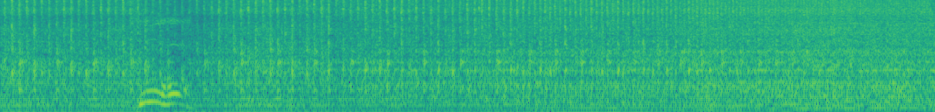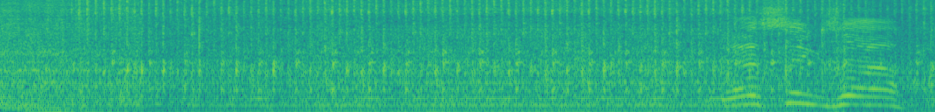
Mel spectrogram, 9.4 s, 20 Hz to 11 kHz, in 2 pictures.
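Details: 1983 Mercedes W123 300TD wagon, OM617 diesel, just after fuel lift pump rebuild for fuel pressure bleed-down, hard starts and stalling: even, steady clatter at idle with no misses or knocks, no leaks; healthy idle, engine warm from sitting in a warm garage.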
